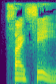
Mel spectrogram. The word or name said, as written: sycee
